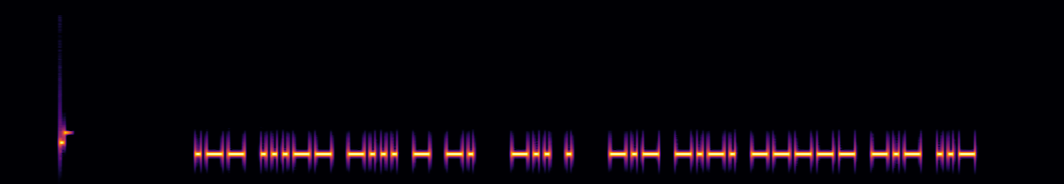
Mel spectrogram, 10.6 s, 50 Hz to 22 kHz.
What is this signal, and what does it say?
Morse code, heard as a keyed tone, about 22 wpm, 700 Hz. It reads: W3BTN DE KC0KU
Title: USA Callsign DE Callsign - 5 Characters - 22wpm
